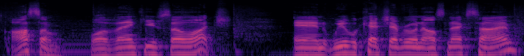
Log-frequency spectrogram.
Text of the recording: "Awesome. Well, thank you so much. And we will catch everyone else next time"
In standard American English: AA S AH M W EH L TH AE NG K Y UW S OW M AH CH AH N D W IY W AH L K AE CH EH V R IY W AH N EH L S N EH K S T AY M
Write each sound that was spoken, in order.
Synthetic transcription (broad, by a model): AA S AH M W EH L TH AE NG K Y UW S OW M AH CH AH N W IY W AH L K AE CH EH V R IY W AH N EH L S N EH K S T AY M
